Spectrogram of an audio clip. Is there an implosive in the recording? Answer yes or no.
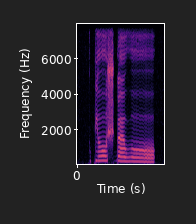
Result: yes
